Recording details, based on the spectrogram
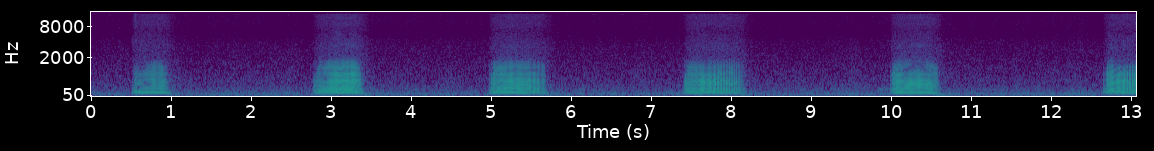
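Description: Regular, rattling snores on each breath in, about 25 a minute, in a quiet room: snoring from a sleeping small dog.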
